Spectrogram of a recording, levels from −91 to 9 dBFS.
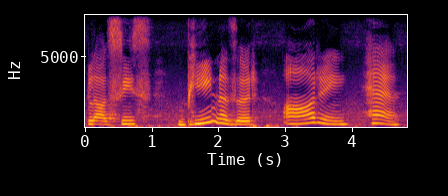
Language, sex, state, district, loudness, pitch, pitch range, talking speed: Hindi, male, Punjab, Fazilka, -11 LUFS, 245 Hz, 230-285 Hz, 75 wpm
